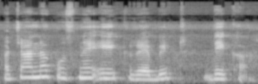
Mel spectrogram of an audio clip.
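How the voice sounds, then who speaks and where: A woman's voice: a little high, slow pace, a little hiss or hum, low-quality recording. A woman teaching English reading, spelling each word letter by letter and then giving its meaning. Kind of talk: slow spelling-out reading lesson.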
